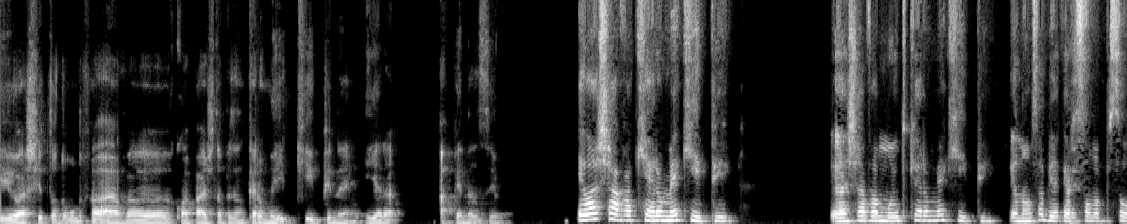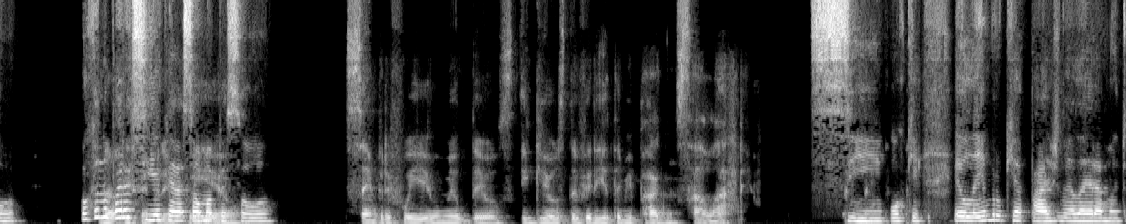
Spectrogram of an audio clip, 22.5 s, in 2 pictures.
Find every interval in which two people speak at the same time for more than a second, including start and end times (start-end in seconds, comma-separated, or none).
12.2-13.8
